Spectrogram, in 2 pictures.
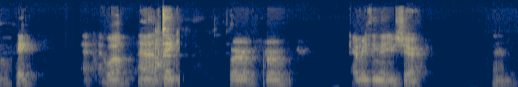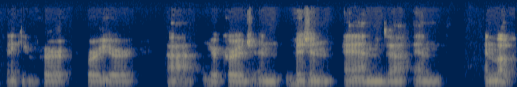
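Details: Adult male speaker; ordinary speech.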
